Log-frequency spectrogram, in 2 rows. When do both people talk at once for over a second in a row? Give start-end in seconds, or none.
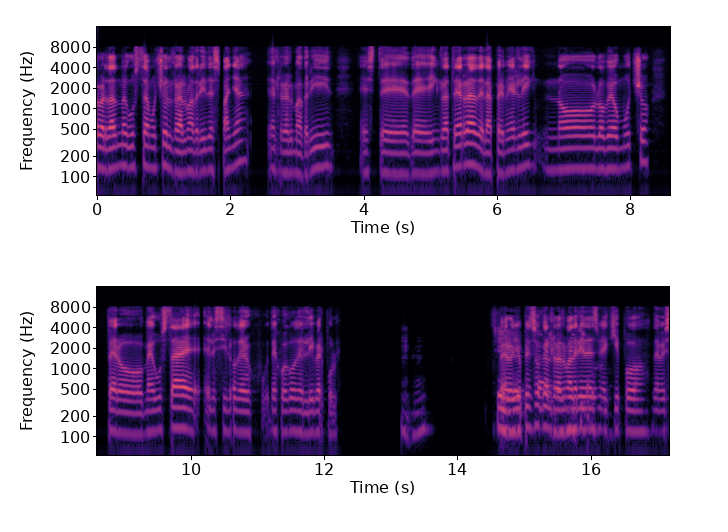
14.6-16.1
